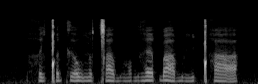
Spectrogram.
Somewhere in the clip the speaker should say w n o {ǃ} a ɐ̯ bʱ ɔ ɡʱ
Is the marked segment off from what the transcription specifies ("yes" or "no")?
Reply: yes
